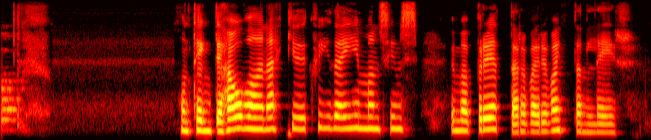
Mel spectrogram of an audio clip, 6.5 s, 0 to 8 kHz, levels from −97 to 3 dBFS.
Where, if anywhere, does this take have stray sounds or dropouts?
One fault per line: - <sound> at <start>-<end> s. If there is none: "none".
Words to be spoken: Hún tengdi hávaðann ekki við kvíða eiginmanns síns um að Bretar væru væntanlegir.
none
